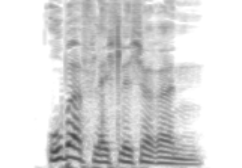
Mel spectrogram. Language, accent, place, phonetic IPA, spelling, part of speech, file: German, Germany, Berlin, [ˈoːbɐˌflɛçlɪçəʁən], oberflächlicheren, adjective, De-oberflächlicheren.ogg
- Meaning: inflection of oberflächlich: 1. strong genitive masculine/neuter singular comparative degree 2. weak/mixed genitive/dative all-gender singular comparative degree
